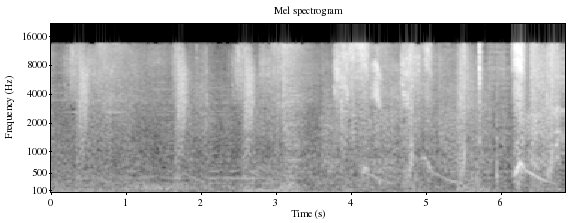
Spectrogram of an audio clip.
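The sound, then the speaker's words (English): Weapons fire across a battle in many irregular, sharp bangs and heavy booms, with whooshing bursts in between. “Nice shot, that is. The weapons fire.”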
